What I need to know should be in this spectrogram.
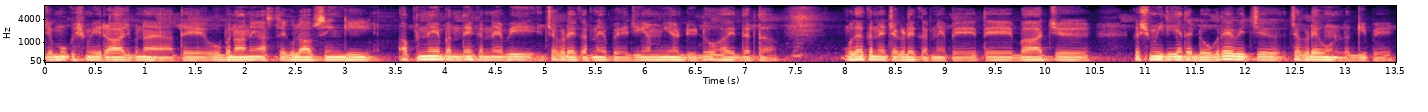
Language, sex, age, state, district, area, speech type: Dogri, male, 30-45, Jammu and Kashmir, Udhampur, rural, spontaneous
